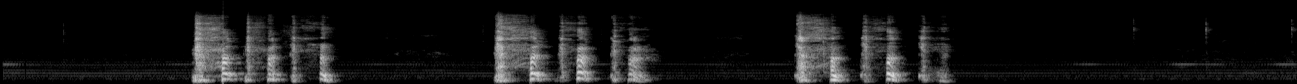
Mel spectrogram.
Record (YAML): three_cough_length: 13.0 s
three_cough_amplitude: 32768
three_cough_signal_mean_std_ratio: 0.31
survey_phase: beta (2021-08-13 to 2022-03-07)
age: 65+
gender: Male
wearing_mask: 'No'
symptom_none: true
symptom_onset: 12 days
smoker_status: Never smoked
respiratory_condition_asthma: false
respiratory_condition_other: false
recruitment_source: REACT
submission_delay: 3 days
covid_test_result: Negative
covid_test_method: RT-qPCR
influenza_a_test_result: Negative
influenza_b_test_result: Negative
